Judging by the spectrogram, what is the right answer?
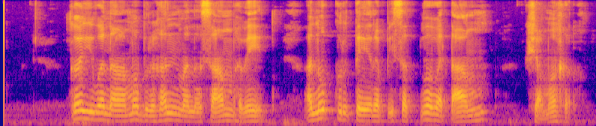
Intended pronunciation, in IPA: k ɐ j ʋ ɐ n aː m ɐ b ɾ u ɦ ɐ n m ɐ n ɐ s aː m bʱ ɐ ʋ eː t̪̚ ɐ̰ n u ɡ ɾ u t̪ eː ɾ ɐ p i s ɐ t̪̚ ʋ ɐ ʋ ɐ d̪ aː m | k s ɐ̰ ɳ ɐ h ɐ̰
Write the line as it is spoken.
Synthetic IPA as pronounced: k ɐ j ʋ ɐ n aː m ɐ b ɾ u ɦ ɐ n m ɐ n ɐ s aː m bʱ ɐ ʋ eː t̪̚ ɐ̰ n u k ɾ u t̪ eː ɾ ɐ p i s ɐ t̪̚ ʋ ɐ ʋ ɐ t̪ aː m | k ʂ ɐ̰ m ɐ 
